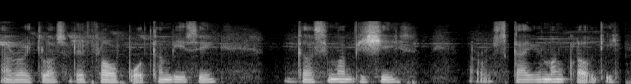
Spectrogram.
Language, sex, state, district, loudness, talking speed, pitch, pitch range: Nagamese, male, Nagaland, Dimapur, -18 LUFS, 180 wpm, 110 Hz, 110-115 Hz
